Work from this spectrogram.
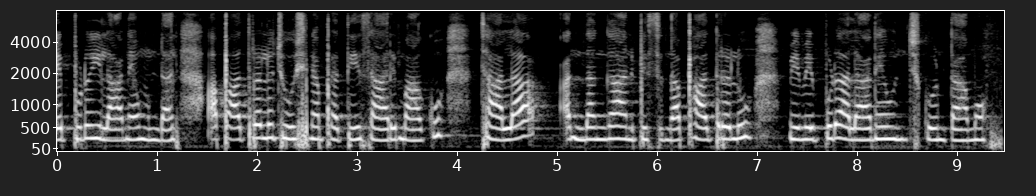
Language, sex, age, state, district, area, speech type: Telugu, female, 18-30, Telangana, Hyderabad, urban, spontaneous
